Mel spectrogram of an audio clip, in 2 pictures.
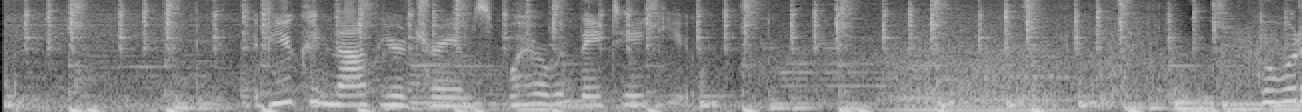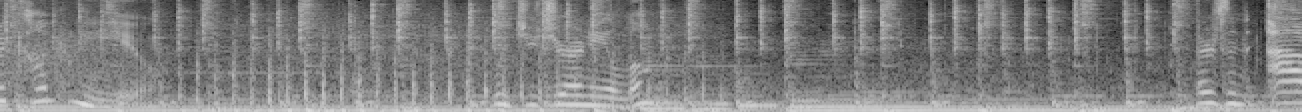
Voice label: Travel Channel Promo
